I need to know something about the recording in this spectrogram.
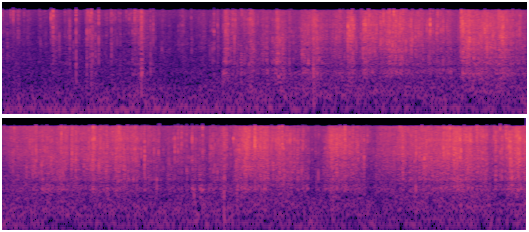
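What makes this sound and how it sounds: A clear plastic bubble wrap sheet is held up in a fold while its hollow air bubbles are squeezed and popped between fingers and thumbs. Dense, bright crinkling runs throughout, with sharp pops and crackles scattered irregularly and growing slightly louder toward the end.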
